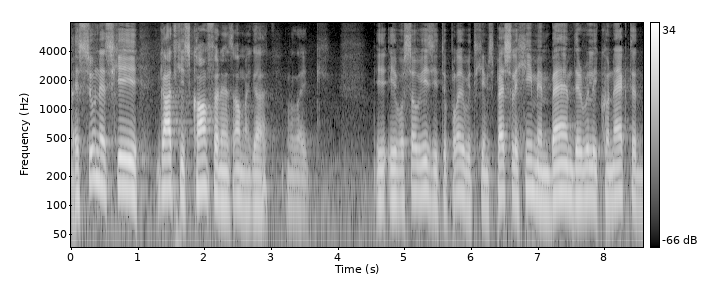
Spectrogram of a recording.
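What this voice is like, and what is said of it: Speaks with a foreign accent. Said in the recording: “my accent. OG was always make fun of my accent”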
